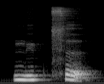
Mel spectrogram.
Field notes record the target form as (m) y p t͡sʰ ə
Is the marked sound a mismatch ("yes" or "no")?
no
